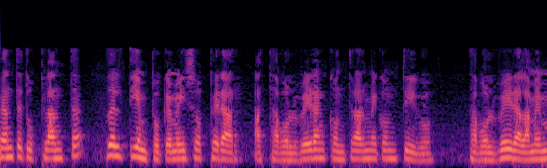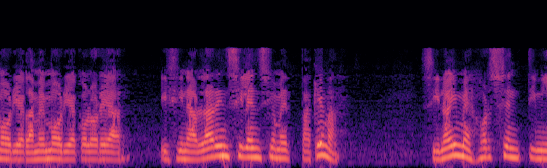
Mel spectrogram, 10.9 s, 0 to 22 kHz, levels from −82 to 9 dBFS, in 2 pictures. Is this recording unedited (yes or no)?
no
